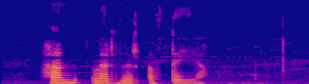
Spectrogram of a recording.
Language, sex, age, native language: Icelandic, female, 40-49, Icelandic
